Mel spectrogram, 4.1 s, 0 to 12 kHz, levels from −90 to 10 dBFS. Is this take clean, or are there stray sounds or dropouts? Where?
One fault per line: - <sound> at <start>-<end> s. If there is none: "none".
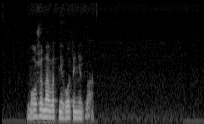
none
